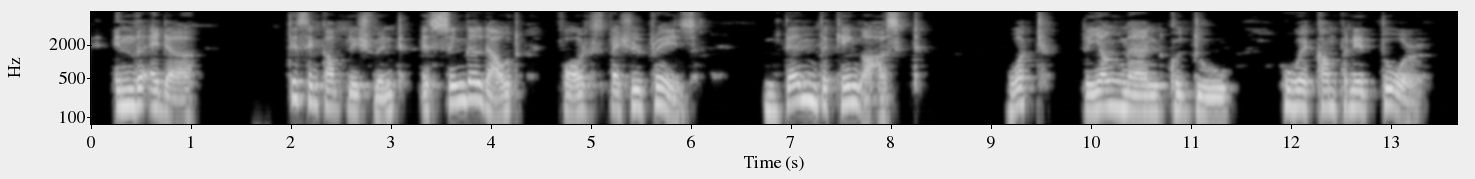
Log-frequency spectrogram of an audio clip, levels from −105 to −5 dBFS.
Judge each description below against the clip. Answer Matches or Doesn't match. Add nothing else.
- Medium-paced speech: Doesn't match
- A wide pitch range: Doesn't match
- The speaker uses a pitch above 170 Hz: Doesn't match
